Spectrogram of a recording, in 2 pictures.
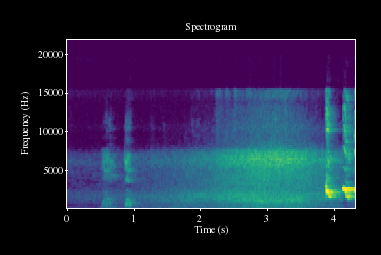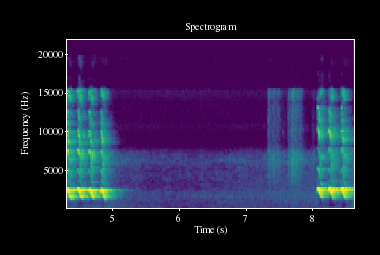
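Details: Singing yellow-vented bulbul: after a few faint clicks, a loud burst of quick chattering, bubbly notes lasting about a second, then a second similar burst several seconds later, with a low hum between.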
